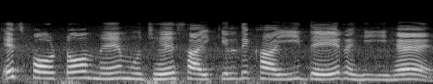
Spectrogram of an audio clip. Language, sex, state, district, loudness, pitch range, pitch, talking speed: Hindi, female, Madhya Pradesh, Katni, -15 LUFS, 240-280 Hz, 255 Hz, 125 wpm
